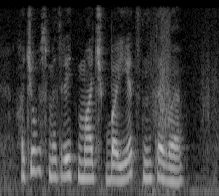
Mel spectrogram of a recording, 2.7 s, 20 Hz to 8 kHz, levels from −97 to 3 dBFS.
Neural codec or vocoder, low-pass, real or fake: none; 7.2 kHz; real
